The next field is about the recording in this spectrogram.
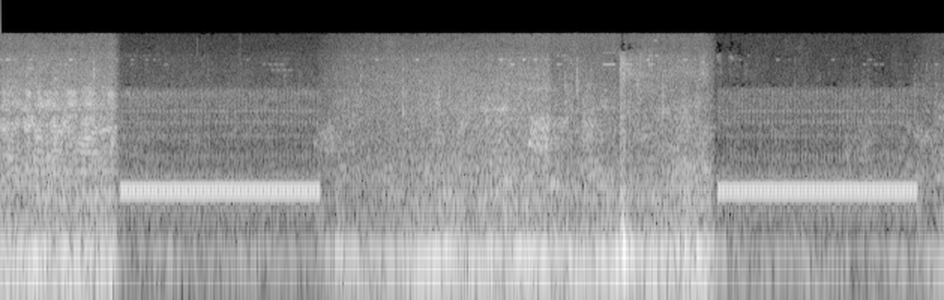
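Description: A phone ringback tone sounds twice while waiting for someone to pick up the call, each steady tone lasting about two seconds with a pause between, heard over a constant low engine-like rumble and background noise, as though calling from a vehicle.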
